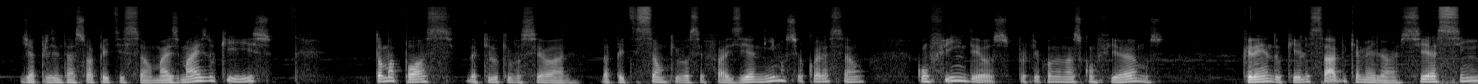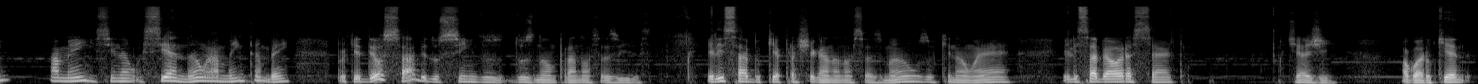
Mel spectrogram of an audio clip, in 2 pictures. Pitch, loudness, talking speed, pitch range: 110 Hz, -24 LUFS, 180 wpm, 100-130 Hz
